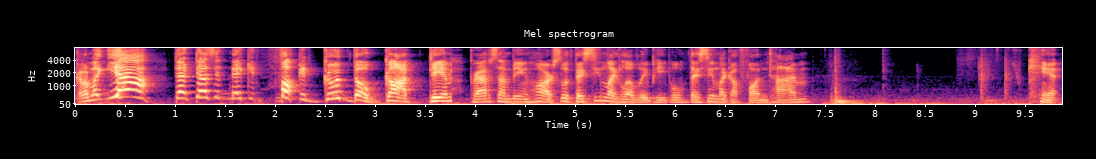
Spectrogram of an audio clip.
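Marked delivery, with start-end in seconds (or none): 0.3-3.8 loud, high outraged retort; exasperated yell. Retold or imitated. Reviewer arguing with kind online reviews, exasperated yell. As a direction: yell back in comic outrage, voice pitched way up.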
